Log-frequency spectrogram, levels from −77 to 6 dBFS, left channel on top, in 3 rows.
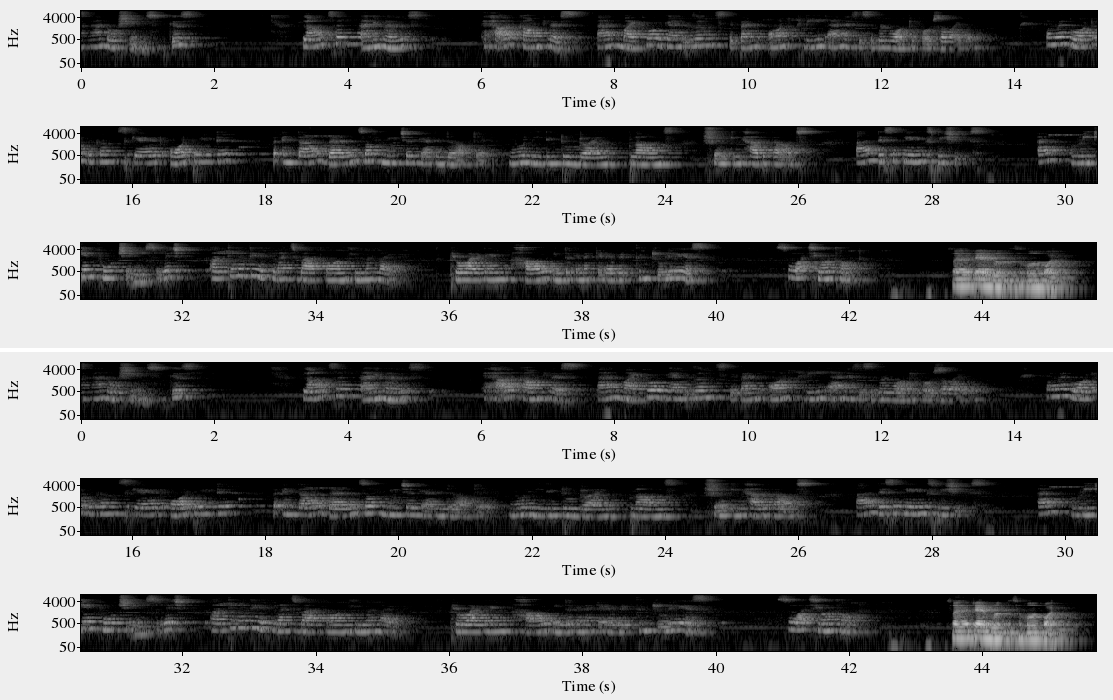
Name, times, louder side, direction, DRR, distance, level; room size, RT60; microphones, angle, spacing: voice 1, 0.0-1.7 2.9-5.1 6.0-7.4 7.7-13.5 14.1-14.2 14.5-17.5 18.1-21.3 21.7-23.2 23.5-26.5 26.9-28.8 29.6-35.4 36.0-39.8 40.9-42.2, left 2 dB, 70° left, -2 dB, 0.4 m, -38 dB
voice 2, 43.6-45.1, right 3 dB, 80° right, 4 dB, 0.4 m, -25 dB
3.0 x 2.4 x 2.7 m, 1.1 s
head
